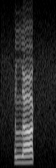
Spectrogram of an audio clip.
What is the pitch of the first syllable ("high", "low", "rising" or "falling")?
falling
